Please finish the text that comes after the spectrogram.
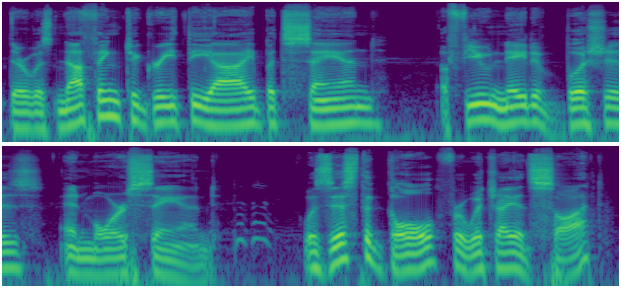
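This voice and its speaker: A man's voice: lowish voice, animated, slow pace, no echo. An American man doing a dramatic, projected reading as a forlorn, indignant young railroad telegraph employee of the 1890s. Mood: forlorn, theatrical. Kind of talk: dramatic reading of an old letter.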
